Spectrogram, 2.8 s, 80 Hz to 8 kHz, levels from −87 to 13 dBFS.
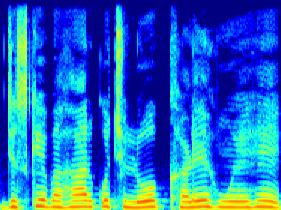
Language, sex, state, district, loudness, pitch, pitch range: Hindi, female, Madhya Pradesh, Bhopal, -13 LUFS, 220 Hz, 215-230 Hz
